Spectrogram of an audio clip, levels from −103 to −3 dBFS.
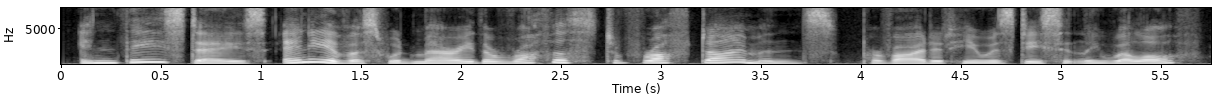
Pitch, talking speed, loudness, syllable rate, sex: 215 Hz, 200 wpm, -19 LUFS, 5.2 syllables/s, female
